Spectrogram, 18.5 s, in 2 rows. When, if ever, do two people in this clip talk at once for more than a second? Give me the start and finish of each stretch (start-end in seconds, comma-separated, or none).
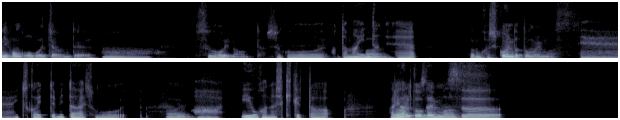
15.1-16.6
